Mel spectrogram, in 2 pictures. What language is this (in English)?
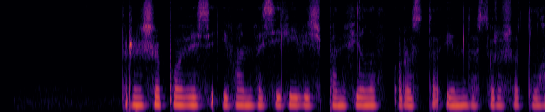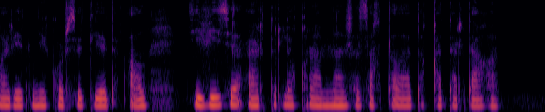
Kazakh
